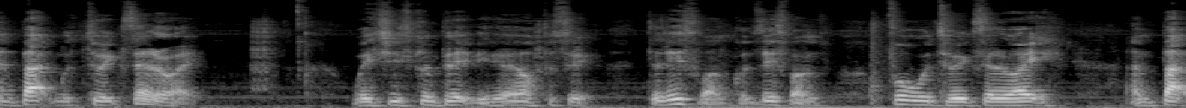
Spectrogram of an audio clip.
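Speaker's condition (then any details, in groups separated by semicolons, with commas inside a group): Cerebral palsy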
